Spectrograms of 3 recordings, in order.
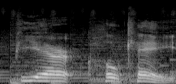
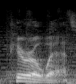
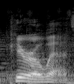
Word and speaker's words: Pierre Hoquet: Oh, yeah, also, Pierre Hoquet. No, it's apparently pronounced pirouette. It's pirouette, as in the ballerina move, where you spin around.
